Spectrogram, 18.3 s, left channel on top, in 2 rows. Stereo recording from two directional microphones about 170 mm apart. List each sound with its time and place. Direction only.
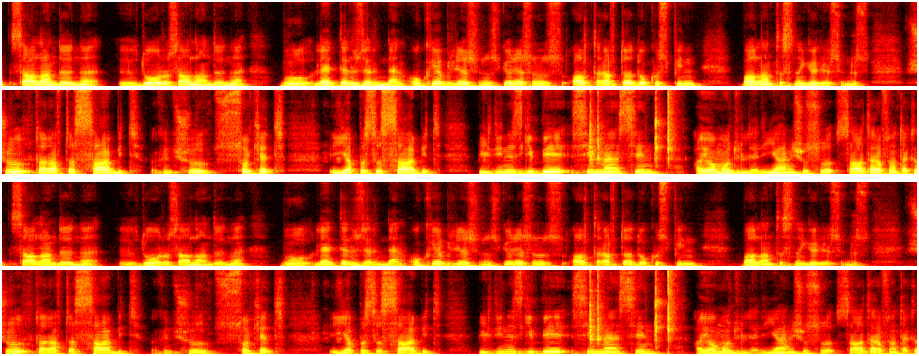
0.1 s speech: 35° left (ahead or behind)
